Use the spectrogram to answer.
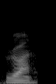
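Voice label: "ruan", Mandarin Chinese pinyin voice, neutral tone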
